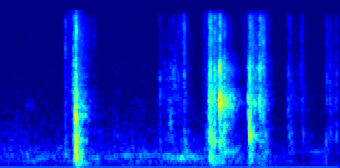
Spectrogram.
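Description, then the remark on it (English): Tarot cards being shuffled during a reading, heard as a few quick papery slaps and a soft rustle between them, fairly quiet, with no one speaking. “I'm going to start shuffling now.”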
